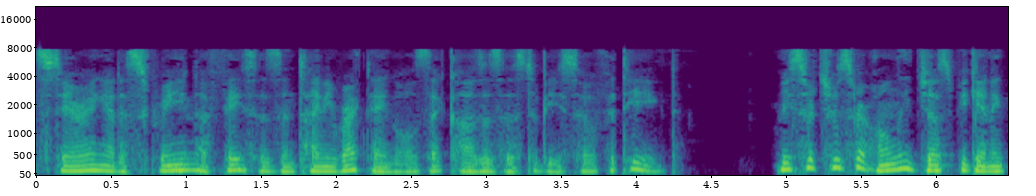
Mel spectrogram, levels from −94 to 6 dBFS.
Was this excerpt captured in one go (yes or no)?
no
